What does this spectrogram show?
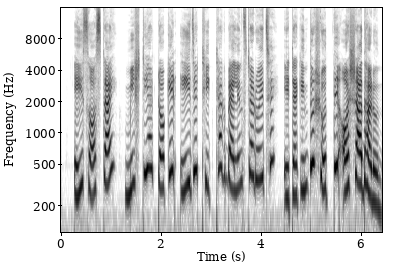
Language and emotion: Bengali, happy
